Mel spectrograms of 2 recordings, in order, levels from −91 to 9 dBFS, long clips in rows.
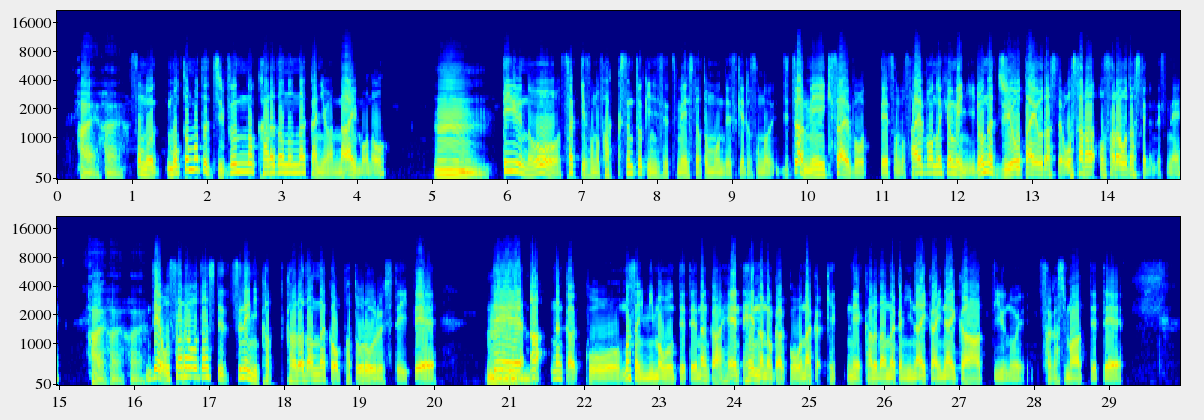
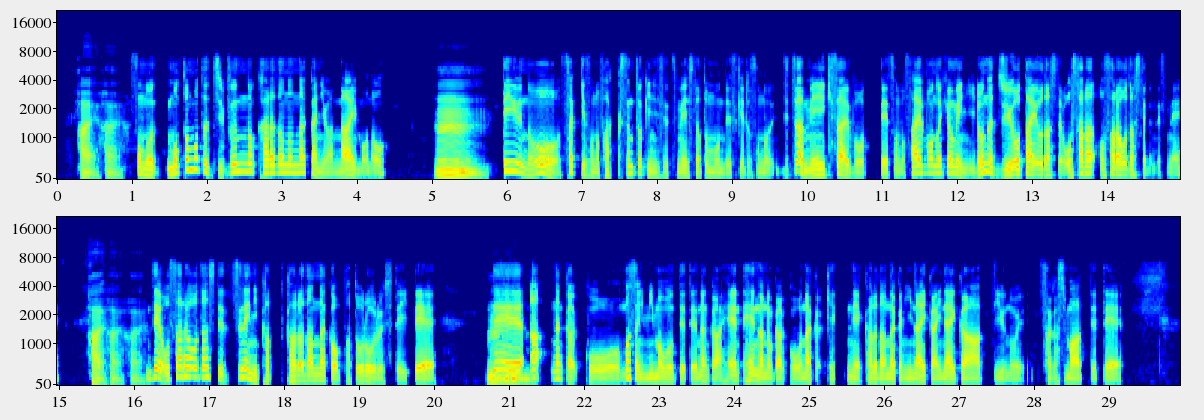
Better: second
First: distortion; slight; 10 dB below the speech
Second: none

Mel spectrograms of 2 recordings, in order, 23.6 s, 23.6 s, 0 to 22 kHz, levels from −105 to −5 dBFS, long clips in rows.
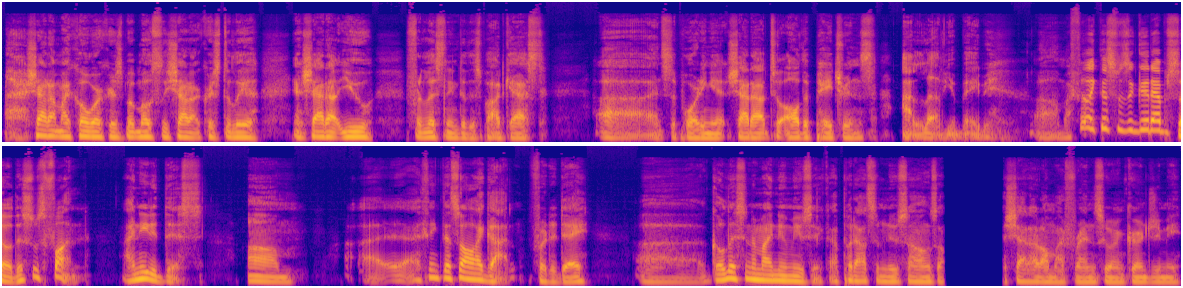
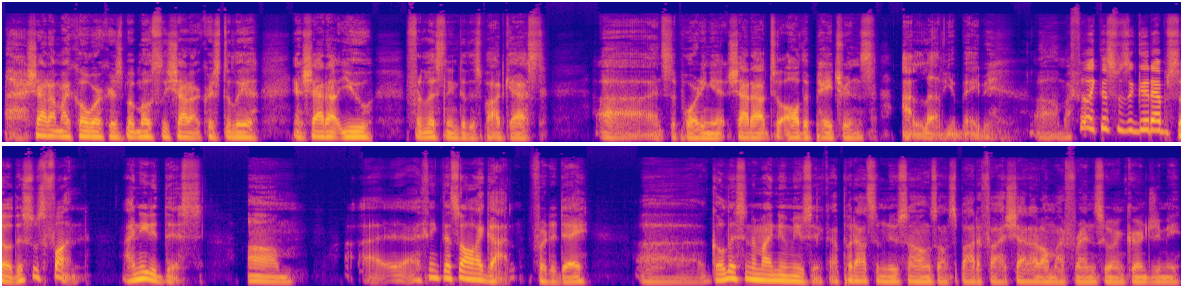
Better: second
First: audio cutting out; at 21 s for 0.5 s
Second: none

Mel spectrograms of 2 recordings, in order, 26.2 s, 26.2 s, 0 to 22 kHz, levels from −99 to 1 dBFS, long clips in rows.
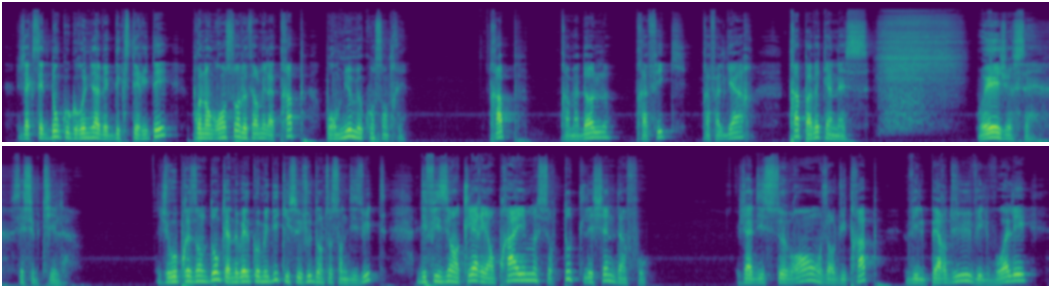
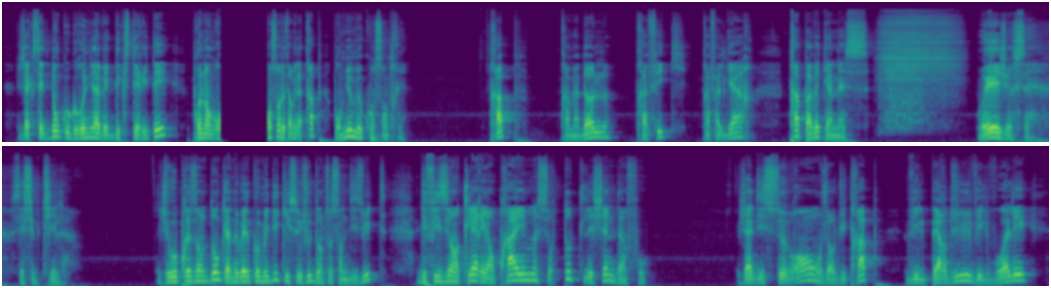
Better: first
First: none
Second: audio freezing; at 2.5 s for 0.5 s

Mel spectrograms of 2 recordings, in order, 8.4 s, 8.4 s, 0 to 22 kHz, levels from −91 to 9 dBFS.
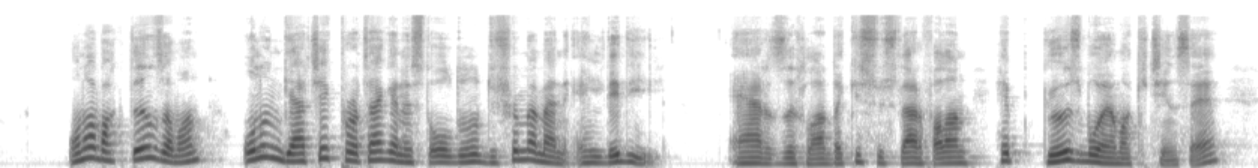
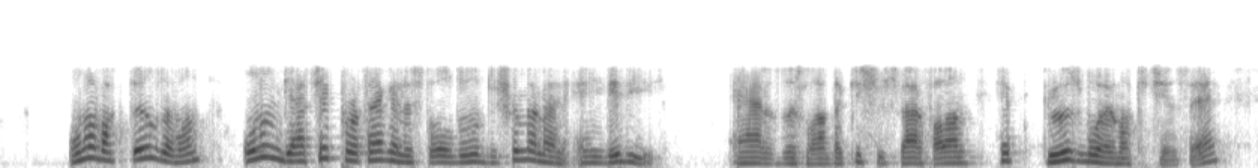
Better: first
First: garbled, watery; slightly; nothing above 14.5 kHz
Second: garbled, watery; badly; nothing above 4 kHz

